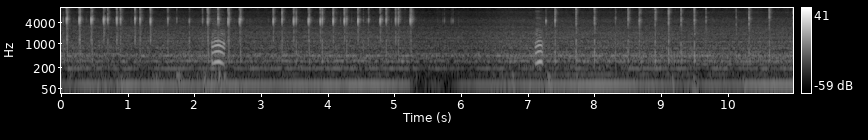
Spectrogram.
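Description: An eclectus parrot makes rapid, dry, tapping clicks in quick runs. Two brief voiced squawks or words break in, over a low indoor hum.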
